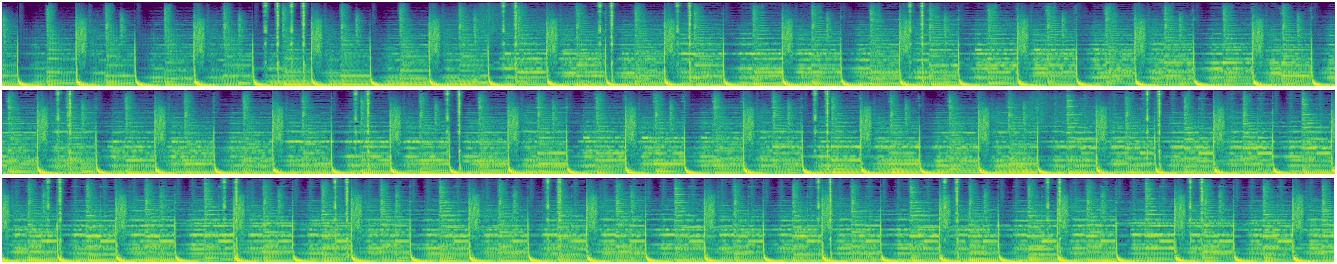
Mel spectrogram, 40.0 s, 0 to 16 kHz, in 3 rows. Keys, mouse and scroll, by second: 9.0-13.8 drag, 13.8-16.7 drag, 16.8-27.1 drag, 28.8-34.7 drag, 34.8 click.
